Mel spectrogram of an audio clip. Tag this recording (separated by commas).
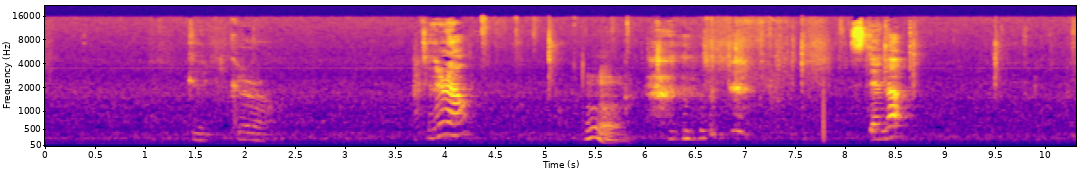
Speech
